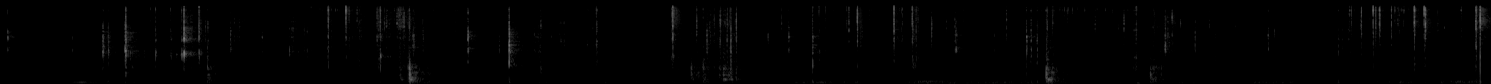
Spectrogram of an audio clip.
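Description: A metal blade carves and scrapes a solid striped pink and red bar of soap with a white core. Quiet, bright, crisp scraping and shaving sounds come in short bursts and clusters, separated by near-silent pauses, with almost no low end.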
